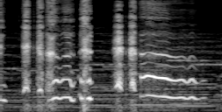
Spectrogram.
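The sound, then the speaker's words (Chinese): Little Gretel bursting into tears: a few gasping, breathy sobs break into a long, wavering wail that holds, then trails off. “小小的格雷特越想越难过，越想越伤心，哇的一声就哭了出来。”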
